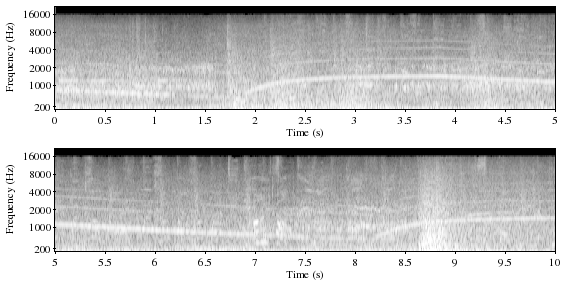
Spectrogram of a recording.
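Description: A police car siren from the GTA V video game wails in long rising and falling sweeps, loud and steady, over engine rumble and game noise.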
